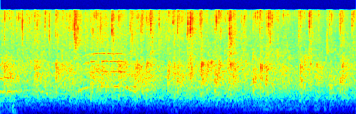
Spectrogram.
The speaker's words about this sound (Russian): Давайте Ему дадим сегодня аплодисменты.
